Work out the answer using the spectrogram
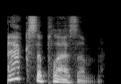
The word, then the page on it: axoplasm: British English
